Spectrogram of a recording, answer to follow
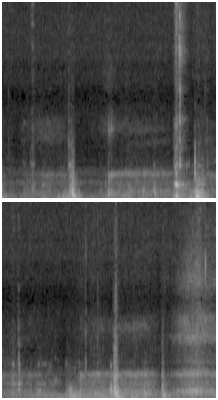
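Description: Faint, scattered clicks and taps of a metal tape measure being handled against a model railroad flat car, the clearest about a second in and around three seconds in.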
